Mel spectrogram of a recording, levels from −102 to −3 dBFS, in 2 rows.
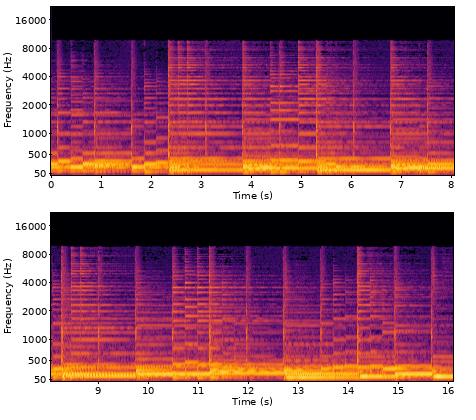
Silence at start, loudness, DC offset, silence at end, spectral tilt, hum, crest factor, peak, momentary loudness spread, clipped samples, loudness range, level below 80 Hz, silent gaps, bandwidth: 0 s; -19 LUFS; under 0.1%; 0 s; -7.5 dB/octave; none; 12 dB; -6 dBFS; 5 LU; under 0.1%; 2 LU; -46 dBFS; none; 10 kHz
